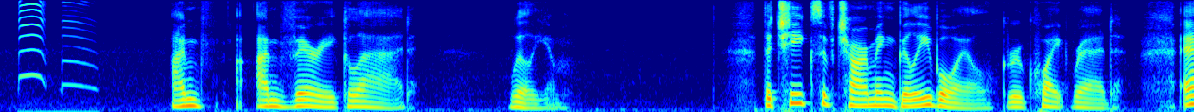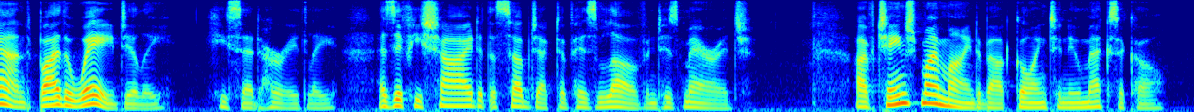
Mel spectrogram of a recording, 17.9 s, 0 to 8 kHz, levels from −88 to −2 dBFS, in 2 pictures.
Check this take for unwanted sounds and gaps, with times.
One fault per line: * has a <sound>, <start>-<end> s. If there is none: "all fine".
* has a squeak, 0.1-0.8 s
